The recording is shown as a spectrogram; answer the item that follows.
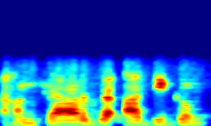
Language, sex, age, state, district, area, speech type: Sanskrit, female, 18-30, Kerala, Thrissur, urban, conversation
